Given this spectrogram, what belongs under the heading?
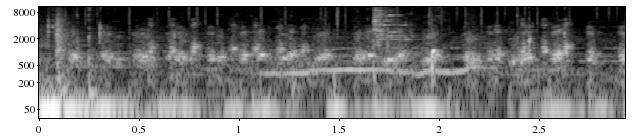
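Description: Chickens cluck in a Minecraft Bedwars game base, a few short fowl calls over steady game background noise with a brief rising tone, moderately loud, no talk.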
